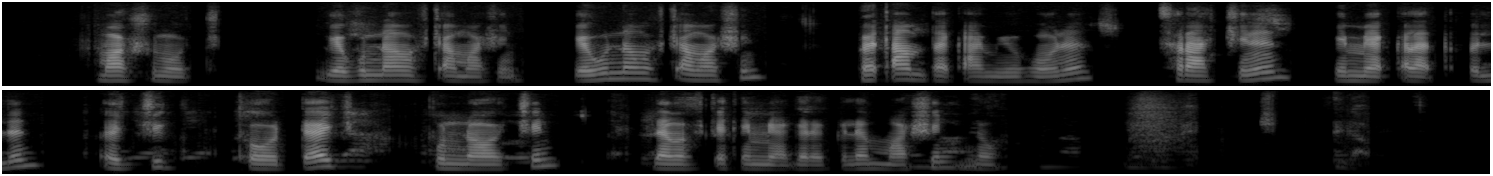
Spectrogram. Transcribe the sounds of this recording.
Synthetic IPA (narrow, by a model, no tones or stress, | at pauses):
maʃɪno̞t͡ʃː | jɛbunːaməft͡ʃʼamaʃɪn | jɛbunːaməft͡ʃʼamaʃɪn | b̥ət̪ʼamt̪ʼəkʼamijɛɦo̞nə | sɨɾat͡ʃːɪnɨnjɛmːijakʼːəlat̪ʼːɨfɨlːɨn | ʔɨd͡ʒːɪɡt̪ʰəwɔd̪ːad͡ʒ | b̥unːawo̞t͡ʃːɪn | ləməft͡ʃʼɛt̪jɛmːijaɡələɡːɨlənmaʃɪnːəw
